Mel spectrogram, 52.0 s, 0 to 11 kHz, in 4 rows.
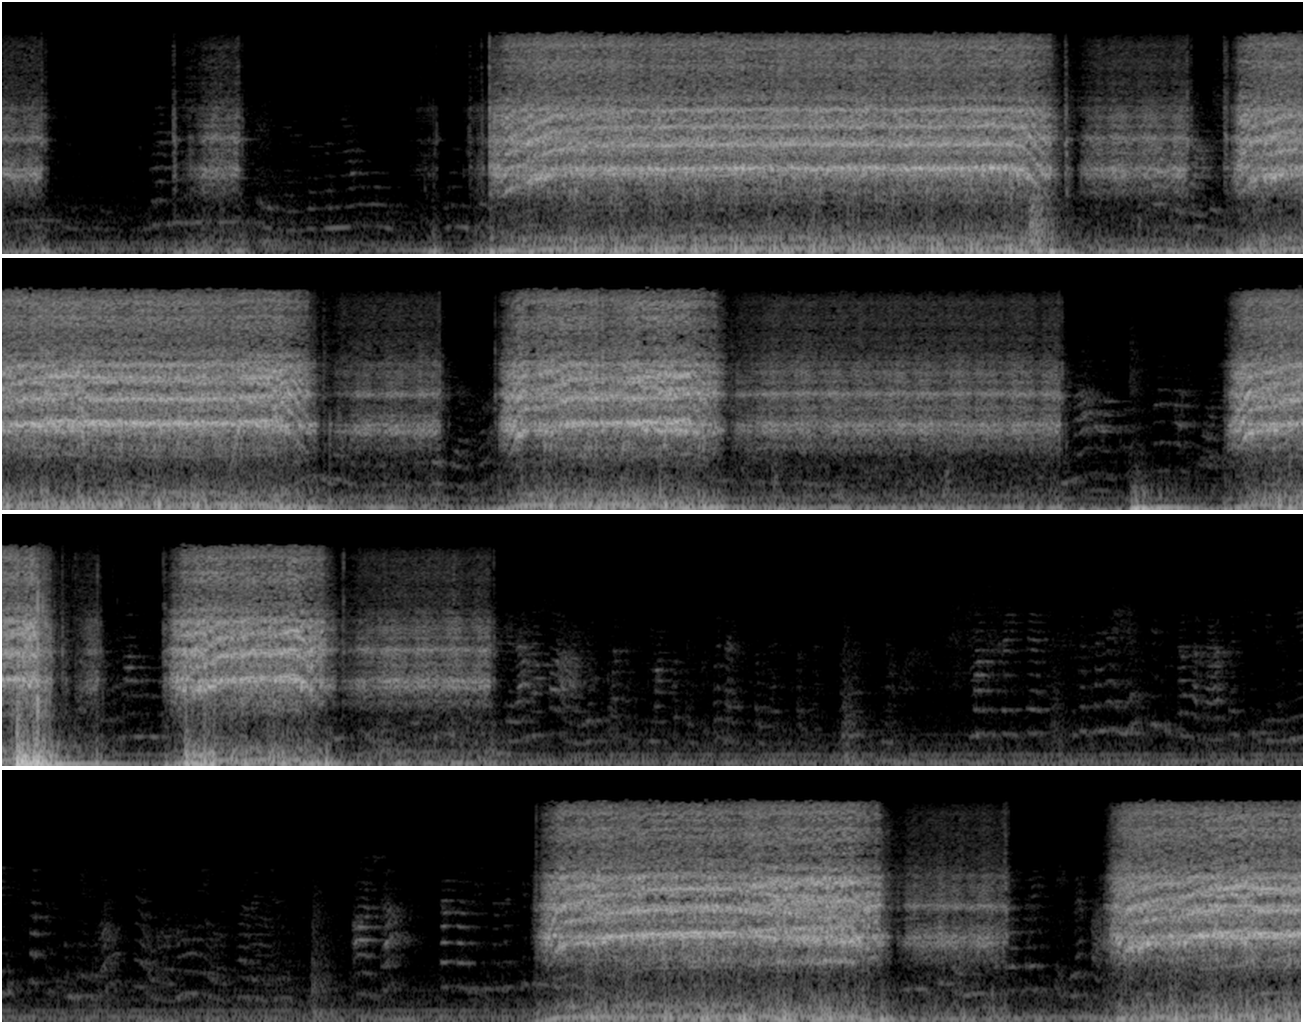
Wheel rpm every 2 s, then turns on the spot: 10, 0, 60, 150, 150, 40, 110, 140, 30, 120, 30, 20, 40, 40, 80, 10, 0, 0, 0, 0, 0, 0, 100, 130, 20, 120.
10-12 16-18 20-24 28-32 48-50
